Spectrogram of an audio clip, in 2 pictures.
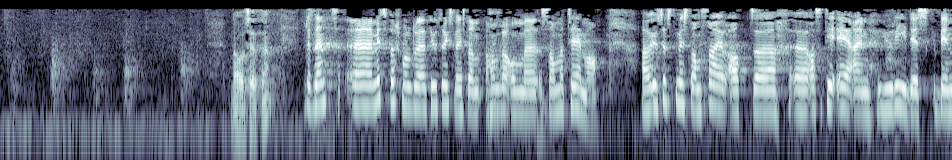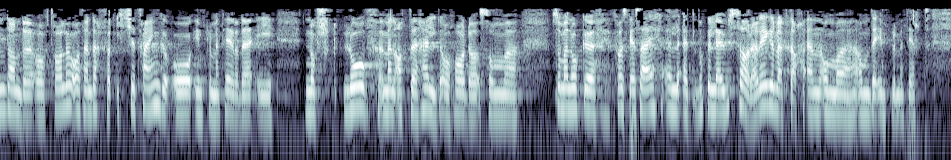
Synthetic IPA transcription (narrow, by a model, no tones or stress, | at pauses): nʔɑ̰sɛt̪ə | pʰɾɛsɪd̪ɛnt̪mɪt̪spœʂmoːlt̪ʰɪlʉːt̪nɪŋsmɪnɪst̪əɾənhɑnd̪ləɾʔɔmsɑmːət̪ʰeːmɑ | ʉːt̪nɪŋsmɪnɪst̪əɾn̩sæɪəɾɑt̪ | ɑlsɔt̪ɛʔɛʔæɪnjʉɾiːd̪ɪskbɪnd̪ɑnd̪əʔɑːʋt̪ʰɑːləɔɑt̪dɛnd̪æɾfɔɾɪçːət̪ʰɾɛŋɡɔɪmpləmɛnt̪ʰeːɾəd̪ɛʔɪ | nɔʂkloːʋmɛnʔɑ̰t̪̚d̪ɛæɾɦɛld̪əɾɔɦɑːɖɑːsɔm | sɔmænɔkəkʰɑskɑlæsæɪɛɛt̪nɔkəlɑʉsɑɾəɾeːɡəlʋæɾkd̪ɑɛnɔmɔmd̪ɛɪmpləmɛnt̪ʰeːɾt̪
